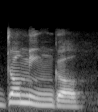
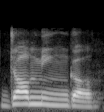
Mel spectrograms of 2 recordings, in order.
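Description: The two takes are said the same way.

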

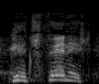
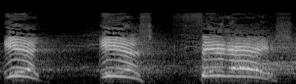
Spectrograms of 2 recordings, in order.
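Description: First: Soft, low, feeble utterance; weak, defeated. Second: Loud, high, word-by-word proclamation; triumphant cry. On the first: Shown as a demonstration. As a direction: let it drop out quietly, lifelessly. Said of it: "He didn't say". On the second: Acted. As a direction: cry it out to make Satan tremble. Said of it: "He said it so Satan would tremble".

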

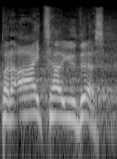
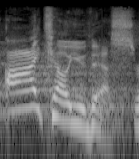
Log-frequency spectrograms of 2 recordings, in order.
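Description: First: "But I tell you this" called out loud with a heavy "I"; preacher booming Jesus' words; emphatic quote. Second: Said in the usual way. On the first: Shown as a demonstration. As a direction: proclaim "But I tell you this", leaning hard on "I". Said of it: "He says this a lot". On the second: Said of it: "He said".

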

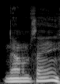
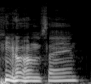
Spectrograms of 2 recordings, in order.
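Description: First: Said in the usual way. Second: Laughing, louder repeat; giggly louder ask. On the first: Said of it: "repeats the catchphrase". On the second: Real, not acted. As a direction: laugh through the catchphrase. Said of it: "repeats it laughing".

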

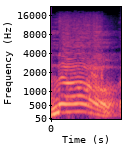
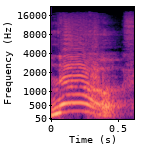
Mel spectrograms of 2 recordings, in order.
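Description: First: High blurted "No!"; blurted confession. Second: Sudden high laughing "No!"; blurted confession. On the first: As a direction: blurt it out on impulse. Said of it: "I was like". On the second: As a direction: blurt it out without thinking. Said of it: "I just said". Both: Retold or imitated.

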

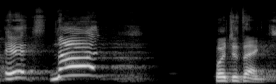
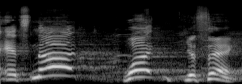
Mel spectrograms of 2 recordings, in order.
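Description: First: Parents' exasperated call. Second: Congregation call. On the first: Retold or imitated. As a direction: sigh it like tired parents. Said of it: "Parents in the house". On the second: Shown as a demonstration. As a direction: lead them, punch not. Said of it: "say it this morning with me".

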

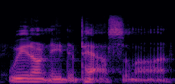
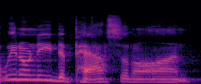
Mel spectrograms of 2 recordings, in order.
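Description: First: Softer, lower repeat sinking in; quiet echo. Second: Said in the usual way. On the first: Shown as a demonstration. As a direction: let it land quietly the second time. Repeated for emphasis.

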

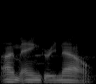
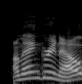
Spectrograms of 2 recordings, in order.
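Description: First: Soft, low admission of anger; gentle God. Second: Loud, high declaration of anger; angry God. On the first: God speaking tenderly to us today, soft and low. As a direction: say it softly, tenderly. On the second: God declaring anger to faithless Israel, loud. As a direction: thunder it out as God. Preacher voicing God's anger. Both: Acted.

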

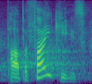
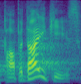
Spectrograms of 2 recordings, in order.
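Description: First: Papathikis with TH, "THIGH-keys"; actual Greek pronunciation. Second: Papadikis with D, "DYE-keys"; server's pronunciation. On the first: Greek server giving the actual name, TH pronunciation. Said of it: "said, It's actually". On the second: Greek server reading out the surname, D pronunciation. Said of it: "How do you pronounce this". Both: Retold or imitated.

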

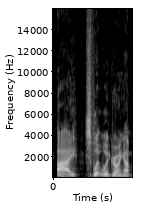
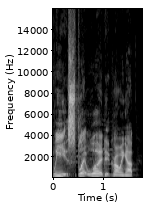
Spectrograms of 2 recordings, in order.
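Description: First: "I" stressed and set apart with a pause. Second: Said in the usual way. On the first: Shown as a demonstration. Son correcting "we" as a joke, stress on "I". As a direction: lean on "I", then pause before the rest.

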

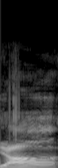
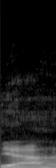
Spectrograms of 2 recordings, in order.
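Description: First: "ya" with an open ah, louder and higher; Yooper pronunciation "ya". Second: Said in the usual way. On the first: Shown as a demonstration. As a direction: punch "ya" as the dialect form, no eh sound. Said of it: "So they say "ya" instead of "yeah". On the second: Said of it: "instead of "yeah".

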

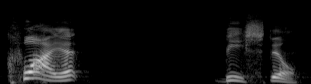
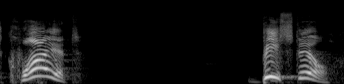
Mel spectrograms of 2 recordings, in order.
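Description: First: Firm rebuke. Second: Shouted, much higher and louder command; harsh rebuke. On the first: Retold or imitated. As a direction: read it as a stern order. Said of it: "the word rebuke means to speak harshly". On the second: Acted. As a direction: bark it at the storm. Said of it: "He would speak harshly".

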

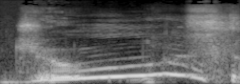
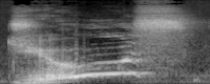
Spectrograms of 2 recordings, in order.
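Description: First: "Juice?" squeaked very high, falling; high squeaky "Juice?". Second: "Juice?" squeaked very high and rising; high squeaky "Juice?". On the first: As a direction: squeal "Juice?" as a running gag. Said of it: "everyone was like". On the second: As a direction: squeal "Juice?" as a shocked question. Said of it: "I said it like that". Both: Retold or imitated.

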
